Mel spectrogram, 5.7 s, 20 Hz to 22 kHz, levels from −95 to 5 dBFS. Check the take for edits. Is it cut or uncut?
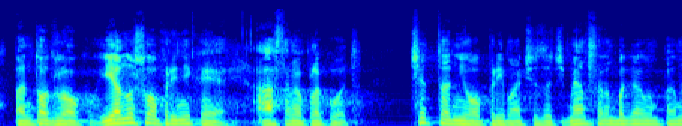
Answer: uncut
